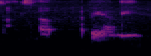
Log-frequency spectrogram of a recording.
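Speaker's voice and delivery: high, tearful whisper, rushed; secretly emotional. Retold or imitated. Wrestler confessing her soft inside after acting hard, tearful whisper. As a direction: squeak it out, mock crying under your breath. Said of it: "But I'm in this inside".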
